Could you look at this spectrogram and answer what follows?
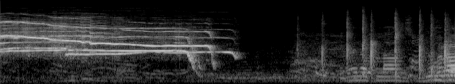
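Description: A crowd at an event gives a loud, high-pitched collective scream on cue that holds for about two seconds and then cuts off sharply, followed by scattered shouts, claps and chatter.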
